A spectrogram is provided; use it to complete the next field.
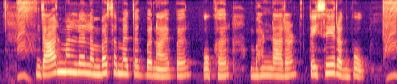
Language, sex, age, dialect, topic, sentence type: Chhattisgarhi, female, 25-30, Central, agriculture, question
